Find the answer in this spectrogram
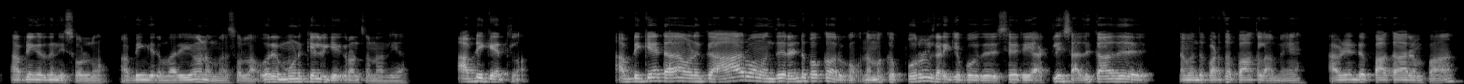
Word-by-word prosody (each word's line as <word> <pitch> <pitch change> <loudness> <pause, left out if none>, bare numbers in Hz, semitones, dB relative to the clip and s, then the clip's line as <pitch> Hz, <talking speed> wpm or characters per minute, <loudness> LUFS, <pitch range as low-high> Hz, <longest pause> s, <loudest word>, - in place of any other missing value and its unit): அப்பிடிங்கிறத 110 0 +1
நீ - - -2
சொல்லணும். 85 0 -3 0.2
அப்பிடிங்கிறமாரியும் 105 +2 +1
நம்ம 90 -1 -6
சொல்லாம். 90 -1 -4
ஒரு 125 - +3
3 130 +1 +2
கேள்வி 135 -4 +2
கேட்கிறோன்னு 95 -2 -1
சொன்னோம் 85 -1 -7
இல்லயா? 80 +1 -8 0.6
அப்பிடி 145 +4 +3
கேட்டுருலாம். 125 - -2 0.9
அப்பிடி 135 +3 +2
கேட்டா 160 -2 +3
அவனுக்கு 140 -1 +1 0.2
ஆர்வம் 175 -3 +2
வந்து 135 +2 +2
2 140 +4 +1
பக்கம் 150 -1 +1
இருக்கும். 100 - -3
நமக்கு 115 +2 0
பொருள் 155 +4 +2
கிடைக்க 115 -3 +1
போகுது. 100 -1 +3 0.2
சரி 110 -1 +3
அட் 95 - -11
லீஸ்ட் 135 0 0
அதுக்காவது 130 +3 +1 0.5
நம்ம 105 0 0
இந்த 105 - +1
படத்த 110 +3 -1
பார்க்கலாமே! 95 -3 -3 0.4
அப்பிடின்டு 110 +3 +1
பார்க்க 105 0 0
ஆரம்பிப்பான். 95 0 -3
110 Hz, 150 wpm, -23 LUFS, 100-135 Hz, 0.9 s, ஒரு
